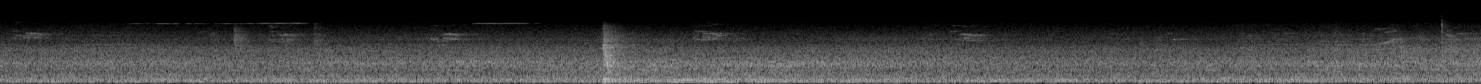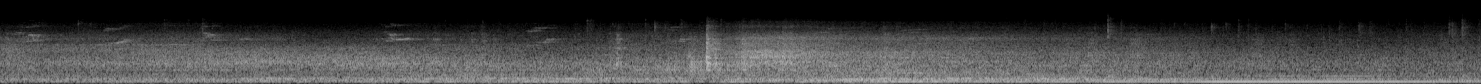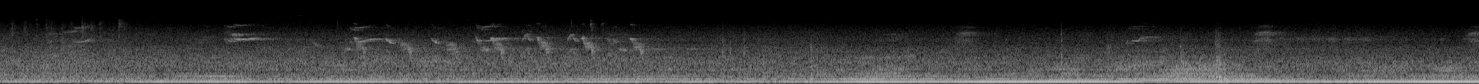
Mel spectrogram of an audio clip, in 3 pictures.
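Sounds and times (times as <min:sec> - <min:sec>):
steady murmur of road traffic: 0:00.0 - 0:44.4
low engine-like drone: 0:19.3 - 0:44.4.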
